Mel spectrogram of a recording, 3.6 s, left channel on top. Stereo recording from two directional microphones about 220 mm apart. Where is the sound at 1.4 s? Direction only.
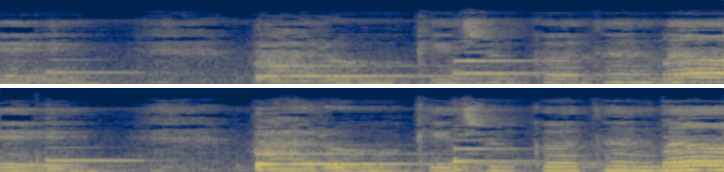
55° right (ahead or behind).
